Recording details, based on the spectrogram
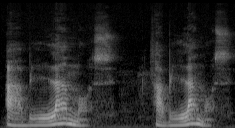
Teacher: Because if you think about the nosotros, hablamos, it ends with the S, so therefore it's nose rule, but the emphasis has to fall on the second last vowel, which is the second A now. So it's shifted.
